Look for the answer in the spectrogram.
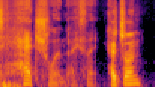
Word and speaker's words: Hoechlin: How do you pronounce it? – I think it's Hoechlin.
